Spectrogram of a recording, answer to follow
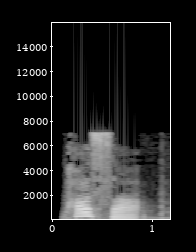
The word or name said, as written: pasop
